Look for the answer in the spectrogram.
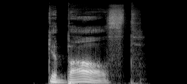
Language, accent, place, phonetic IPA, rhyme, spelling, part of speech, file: German, Germany, Berlin, [ɡəˈbaːɐ̯st], -aːɐ̯st, gebarst, verb, De-gebarst.ogg
- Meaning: second-person singular preterite of gebären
